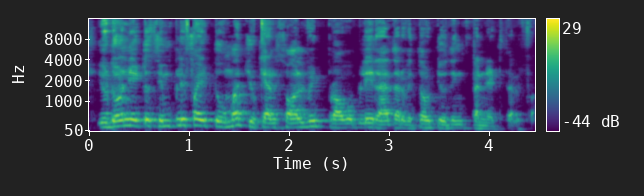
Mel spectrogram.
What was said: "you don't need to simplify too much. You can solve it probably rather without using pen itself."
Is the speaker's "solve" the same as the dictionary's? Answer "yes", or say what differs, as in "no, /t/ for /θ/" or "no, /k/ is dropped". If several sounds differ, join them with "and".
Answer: yes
